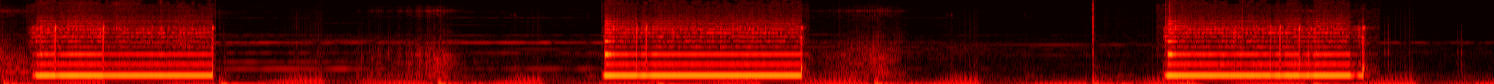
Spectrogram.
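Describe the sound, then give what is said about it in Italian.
A telephone ringback tone rings out three times, each steady beep lasting about a second with long pauses between, as a boyfriend's call to his girlfriend goes unanswered over a low, murmuring background. “dopo qualche ora, chiama Angela al telefono”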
